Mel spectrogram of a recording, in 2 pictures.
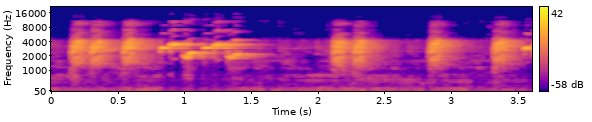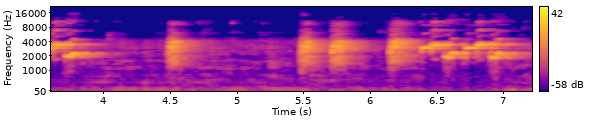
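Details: Active sooty-headed bulbul singing loudly to challenge rival birds, alternating coarse harsh bursts with bright falling whistled notes in clusters, with quiet gaps between groups.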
